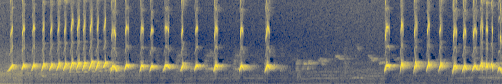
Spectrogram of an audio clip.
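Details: White-rumped shama song played as a lure to provoke singing: fast repeated whistled notes on a steady pitch, about four per second, a pause of over a second, then the same rapid series resumes.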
